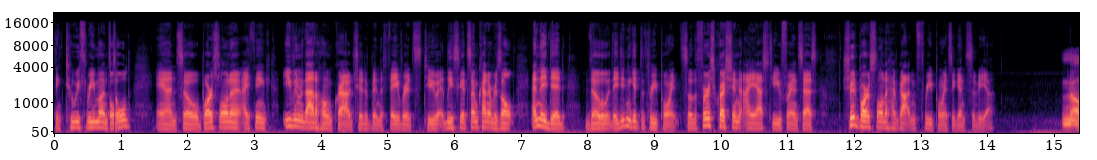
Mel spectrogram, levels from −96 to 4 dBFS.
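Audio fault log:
0.83–0.95 s, frames out of order: just after "two or three months", two neighbouring blocks of about 52 ms each play in exchanged order, so the sound flutters where mismatched waveforms meet. No time is lost.
4.34–4.39 s, frames out of order: between "even without a home" and "should have been the", two 26 ms blocks are swapped, giving a brief garbled flutter.
8.17–8.23 s, frames out of order: between "they did" and "they didn't get the", two 26 ms blocks are swapped, giving the same brief garbled flutter.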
